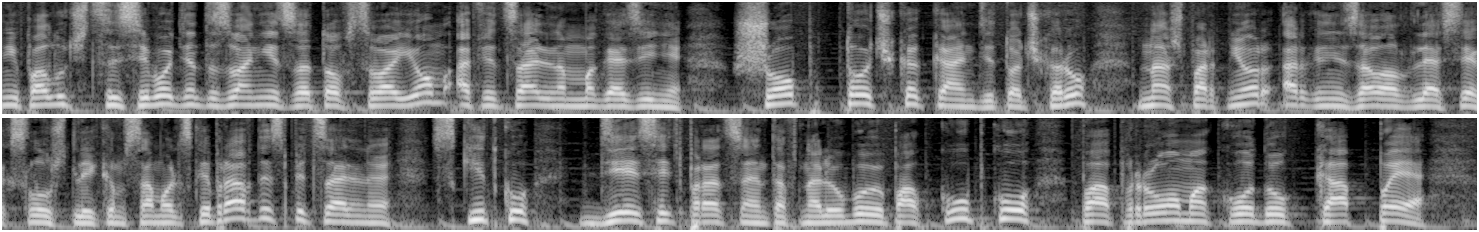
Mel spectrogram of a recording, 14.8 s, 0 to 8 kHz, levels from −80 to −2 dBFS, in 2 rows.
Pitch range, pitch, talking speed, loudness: 140-165 Hz, 150 Hz, 110 wpm, -16 LUFS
